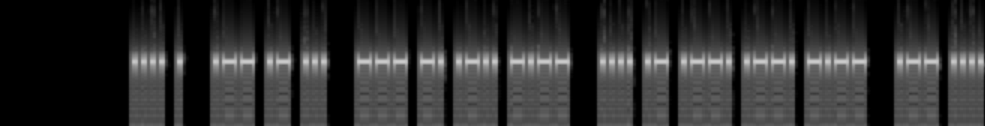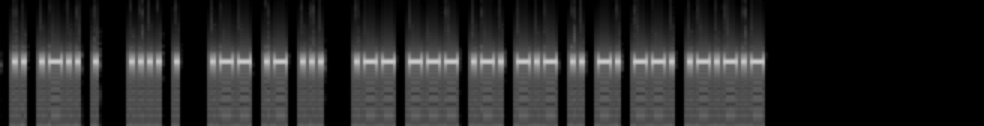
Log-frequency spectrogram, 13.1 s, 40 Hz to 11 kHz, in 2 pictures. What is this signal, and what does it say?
Morse code, heard as a keyed tone, about 40 wpm, 700 Hz. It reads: HE WAS ONLY HAPPY WHILE HE WAS WORKING.
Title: Sentences from Top 1000 Words - Review Part 4 - 40wpm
